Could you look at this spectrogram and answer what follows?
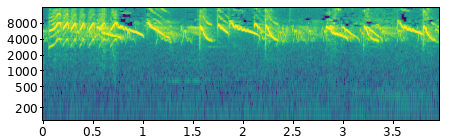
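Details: Oriental white-eyes in a lure call used to attract wild white-eyes: a dense stream of thin, very high chirps and twittering slurs, several per second and overlapping, with no other sounds.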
